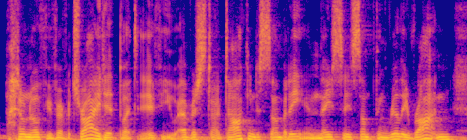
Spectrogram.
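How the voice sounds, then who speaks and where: A man with a gravelly, mid-range voice close to his everyday one speaks very fast as a jittery young gamer being interrogated in a dramatic audio story. The character is agitated and defensive, keeps justifying himself, and music plays underneath.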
